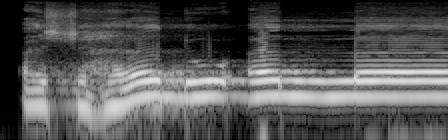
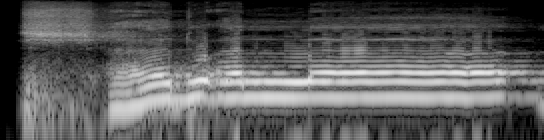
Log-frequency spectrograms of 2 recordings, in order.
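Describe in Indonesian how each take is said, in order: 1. Suku kata pembuka diucapkan dengan jelas dan utuh. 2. Vokal pembuka dihilangkan, hanya tersisa sh. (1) "Jadi agak jelas dibacanya" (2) "huruf alifnya hilang"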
